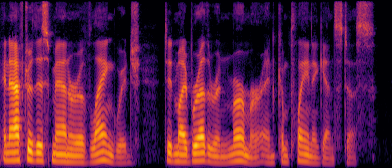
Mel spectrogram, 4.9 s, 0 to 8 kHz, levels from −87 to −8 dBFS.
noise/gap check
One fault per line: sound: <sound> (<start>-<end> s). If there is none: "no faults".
no faults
